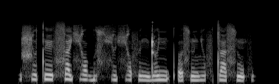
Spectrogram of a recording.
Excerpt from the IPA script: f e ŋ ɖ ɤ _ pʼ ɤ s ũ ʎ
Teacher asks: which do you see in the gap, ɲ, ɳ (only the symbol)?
ɲ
